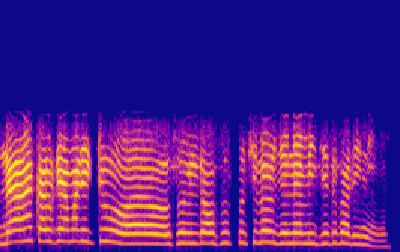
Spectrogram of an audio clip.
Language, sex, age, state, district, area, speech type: Bengali, female, 18-30, West Bengal, Murshidabad, rural, conversation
